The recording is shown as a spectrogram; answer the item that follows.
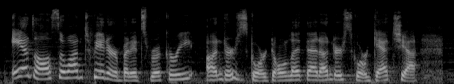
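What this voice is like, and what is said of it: Put-on Minnesotan accent, not very good. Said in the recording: “A Nova Scotian accent. Was that like Nova Scotia? ... It was a little like Minnesotan. I can't do it very good.”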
